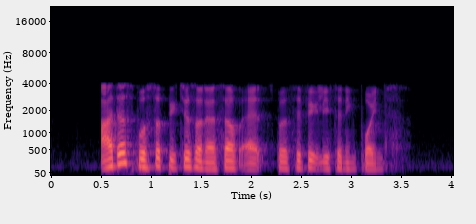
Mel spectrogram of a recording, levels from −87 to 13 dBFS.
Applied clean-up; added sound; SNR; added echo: none; none; none; none.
